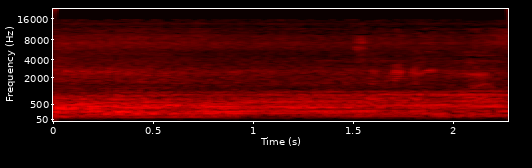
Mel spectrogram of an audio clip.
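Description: A steady low hum, like a motor vehicle's engine running nearby, under a man's voice.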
